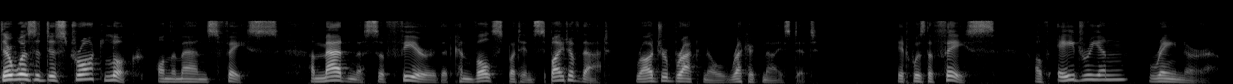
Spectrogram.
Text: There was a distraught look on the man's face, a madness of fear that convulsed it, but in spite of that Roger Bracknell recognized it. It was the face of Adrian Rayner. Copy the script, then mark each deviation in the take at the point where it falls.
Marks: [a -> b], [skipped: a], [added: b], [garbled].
There was a distraught look on the man's face, a madness of fear that convulsed [skipped: it,] but in spite of that Roger Bracknell recognized it. It was the face of Adrian Rayner.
